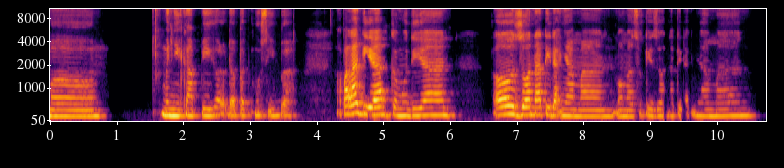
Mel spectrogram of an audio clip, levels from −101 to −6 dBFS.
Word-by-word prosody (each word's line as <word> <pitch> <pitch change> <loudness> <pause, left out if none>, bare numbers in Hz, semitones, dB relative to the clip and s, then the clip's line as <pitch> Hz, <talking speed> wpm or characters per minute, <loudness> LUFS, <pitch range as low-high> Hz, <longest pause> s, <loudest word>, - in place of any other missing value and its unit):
Me 185 - +1 1.7
menyikapi 195 0 +3
kalau 220 - -6
dapat 200 -1 -6 0.2
musibah. 205 +2 -2 0.7
Apalagi 260 -1 +5
ya? 220 - +9 0.2
Kemudian, 210 +1 -1 0.8
oh 230 +3 +6 0.2
zona 225 0 +4
tidak 210 -2 0
nyaman, 180 -1 -3 0.2
memasuki 180 +1 -6
zona 190 0 -9
tidak - - -14
nyaman. 195 +1 -6
200 Hz, 90 wpm, -23 LUFS, 190-215 Hz, 1.7 s, ya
